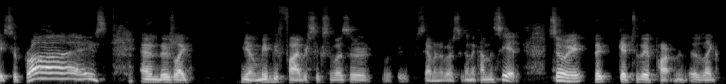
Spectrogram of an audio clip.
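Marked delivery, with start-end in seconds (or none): 0.0-1.1 high excited cry of surprise; surprise shout. Retold or imitated. Friends shouting surprise down the phone to England. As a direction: yell it into the phone to surprise him.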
